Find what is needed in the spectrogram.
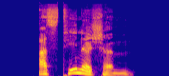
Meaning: strong dative masculine/neuter singular of asthenisch
- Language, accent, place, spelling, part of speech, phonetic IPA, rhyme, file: German, Germany, Berlin, asthenischem, adjective, [asˈteːnɪʃm̩], -eːnɪʃm̩, De-asthenischem.ogg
